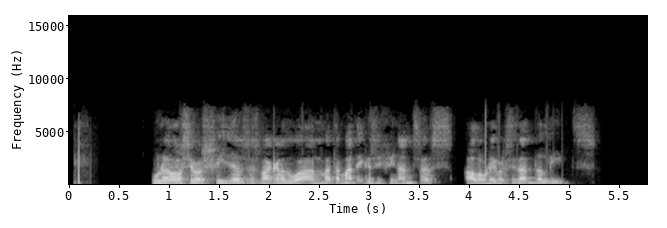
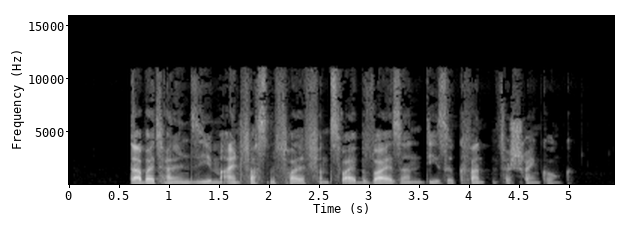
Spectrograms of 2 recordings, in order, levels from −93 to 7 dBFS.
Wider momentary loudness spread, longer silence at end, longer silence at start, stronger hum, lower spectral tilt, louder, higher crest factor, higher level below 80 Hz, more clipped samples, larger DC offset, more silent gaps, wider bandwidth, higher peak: about the same, 11 LU vs 13 LU; about the same, 0.55 s vs 0.6 s; second, 0.1 s vs 0.6 s; neither; first, -6.5 dB/octave vs -3.5 dB/octave; first, -18 LUFS vs -23 LUFS; second, 16 dB vs 24 dB; first, -54 dBFS vs -60 dBFS; neither; neither; first, 0.30-0.82 s, 3.88-3.94 s vs none; second, 7.6 kHz vs 11.5 kHz; about the same, -2 dBFS vs 0 dBFS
